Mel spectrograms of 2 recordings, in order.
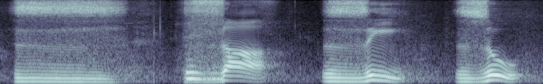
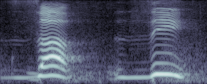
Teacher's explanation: जबान आपकी ऊपर न लगे, दोनों दांत मिलेंगे. जैसे जहाज कैसे जाता है ज़्ज़, आवाज़ आती है ना, दोनों हम दांत मिलाएंगे तो आवाज़ आएगी. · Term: सीटी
